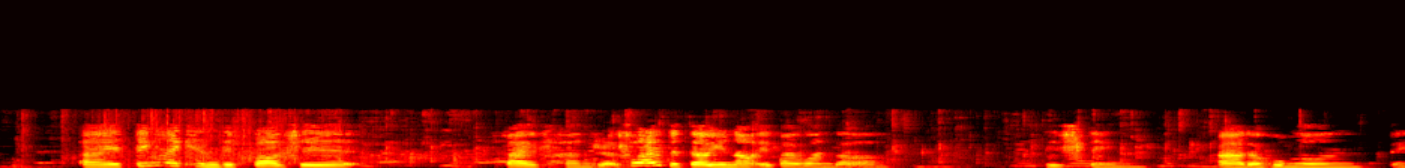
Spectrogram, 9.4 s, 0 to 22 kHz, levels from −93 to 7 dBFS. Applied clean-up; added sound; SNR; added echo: classical method WPE with log-MMSE.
